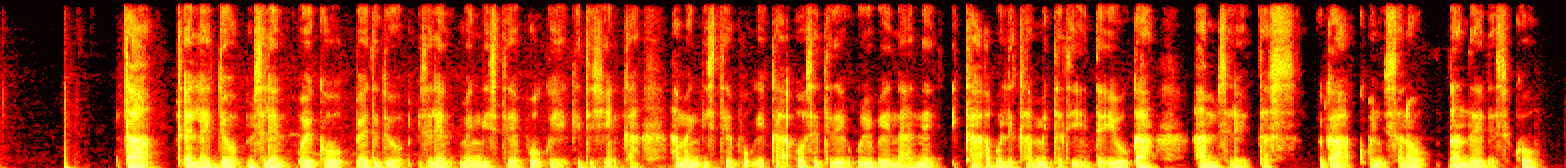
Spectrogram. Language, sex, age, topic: Gamo, male, 25-35, government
